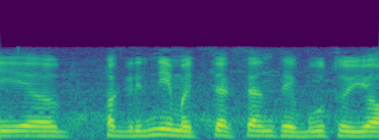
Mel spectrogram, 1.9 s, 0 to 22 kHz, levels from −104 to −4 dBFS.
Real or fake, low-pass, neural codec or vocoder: real; 5.4 kHz; none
